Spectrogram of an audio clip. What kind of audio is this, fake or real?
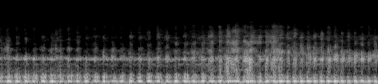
fake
